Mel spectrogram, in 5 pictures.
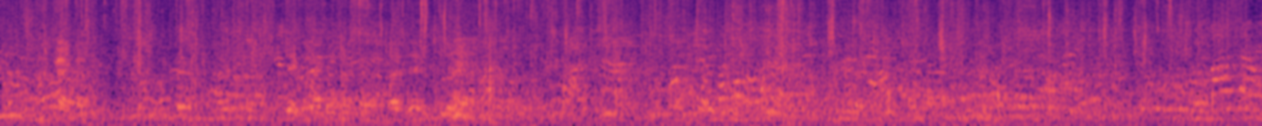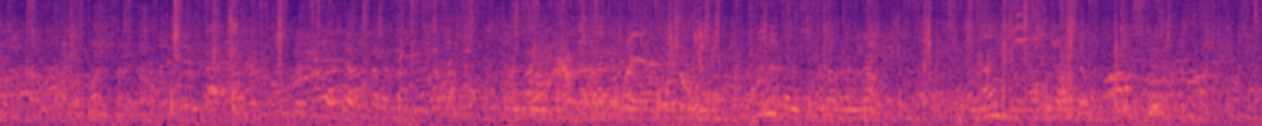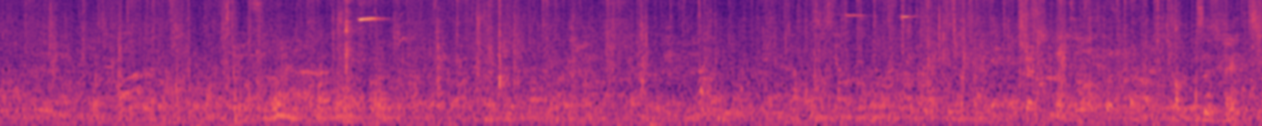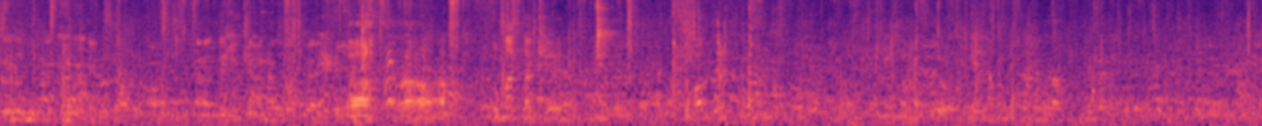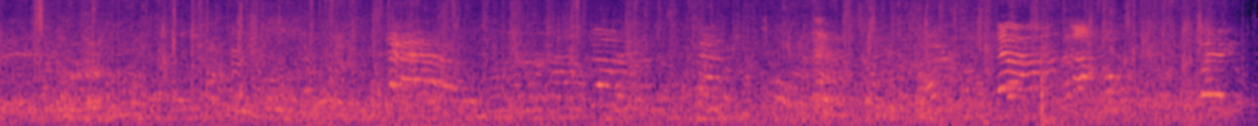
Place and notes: Osaka, Osakajo, Osaka Castle - west entrance
a swarm of tourists walking in both directions. just entering but seems like a busy place, visited frequently, jiggling with people. recording reverberate by a gate passage nearby.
